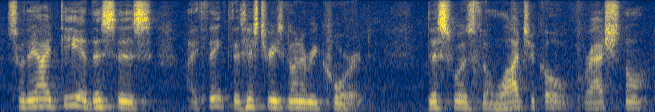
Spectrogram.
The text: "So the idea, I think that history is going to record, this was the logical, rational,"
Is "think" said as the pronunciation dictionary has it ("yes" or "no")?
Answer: yes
